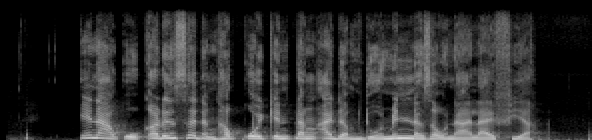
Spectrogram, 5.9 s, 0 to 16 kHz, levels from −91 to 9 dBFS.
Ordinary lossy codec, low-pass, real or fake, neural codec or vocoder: none; 14.4 kHz; fake; vocoder, 44.1 kHz, 128 mel bands every 512 samples, BigVGAN v2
